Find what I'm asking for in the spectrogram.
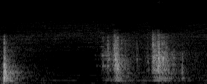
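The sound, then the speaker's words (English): Knocking on a wooden door at the Hotel Alexandria in central Cairo: one rap, a short pause, then a quick run of three or four hollow, moderately loud knocks, with no voices. “I parked on a narrow side street and soon after that was knocking at Madeline's door.”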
